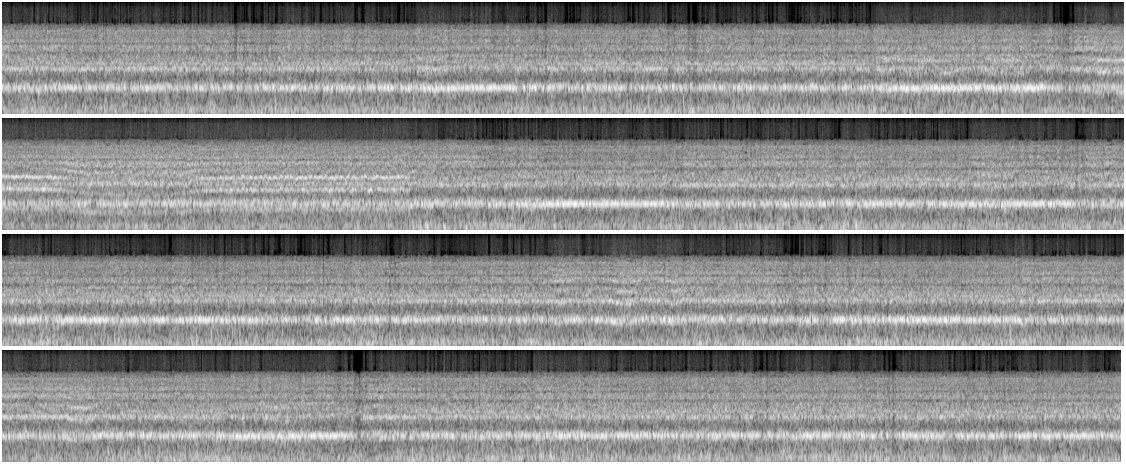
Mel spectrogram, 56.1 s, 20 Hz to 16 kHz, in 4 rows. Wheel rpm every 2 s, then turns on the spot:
230, 230, 230, 230, 230, 220, 210, 200, 210, 220, 230, 230, 230, 230, 230, 230, 230, 230, 230, 230, 230, 220, 220, 230, 230, 230, 230, 230.
none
